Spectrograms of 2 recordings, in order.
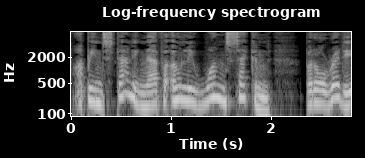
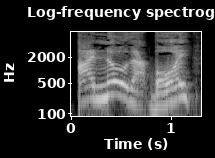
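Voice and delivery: slow, higher-pitched call; drawn-out announcement, pitched up; 5 semitones higher, slower than usual. A narrator's reading. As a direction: call it out slowly to the room. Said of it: "he called out".

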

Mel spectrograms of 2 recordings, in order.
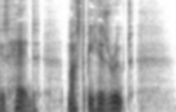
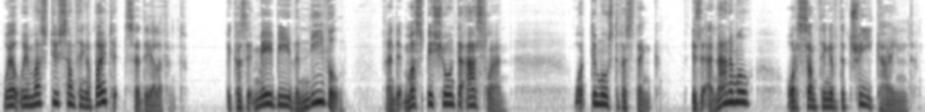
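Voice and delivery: genteel elephant voice; 6 semitones higher than usual. Acted. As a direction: speak like a proud matron. Elephant speaks.

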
